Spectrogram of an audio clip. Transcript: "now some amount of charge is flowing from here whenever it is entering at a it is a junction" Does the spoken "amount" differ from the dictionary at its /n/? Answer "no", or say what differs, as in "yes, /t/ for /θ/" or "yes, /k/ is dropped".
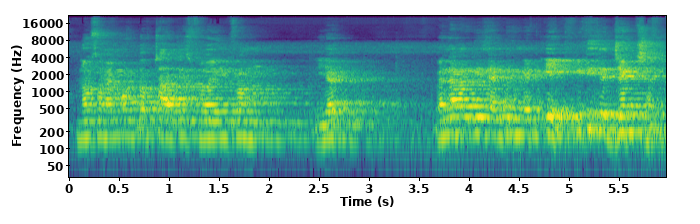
yes, /n/ is dropped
